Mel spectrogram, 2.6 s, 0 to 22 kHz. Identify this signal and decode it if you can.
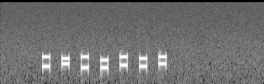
DTMF, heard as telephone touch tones, dialled by machine, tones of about 70 ms. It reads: 603195#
